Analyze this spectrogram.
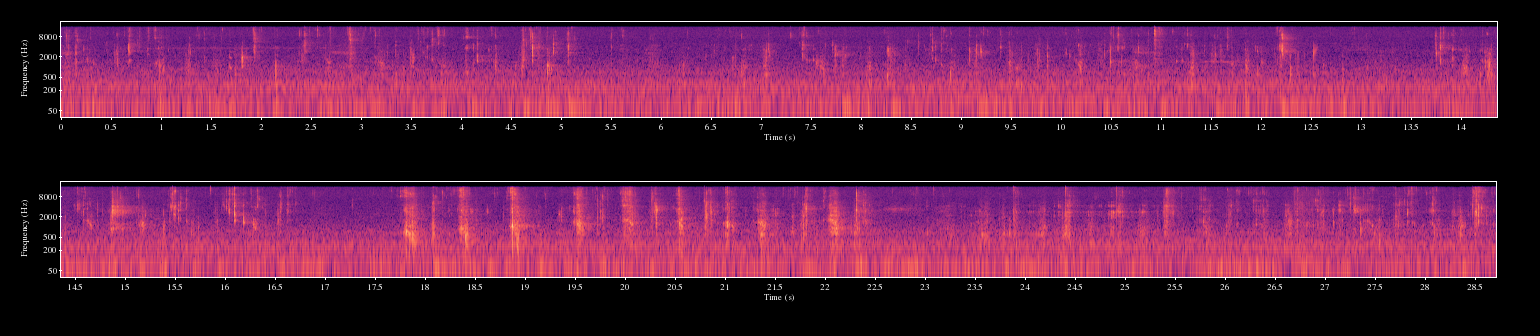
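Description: Close-up eating sounds of a person chewing and smacking mouthfuls of rice and fish curry, with sharp clicks of biting that come thickest and loudest about two-thirds of the way through. A steady low hum runs underneath.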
